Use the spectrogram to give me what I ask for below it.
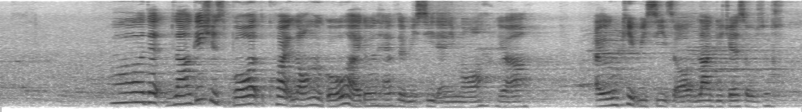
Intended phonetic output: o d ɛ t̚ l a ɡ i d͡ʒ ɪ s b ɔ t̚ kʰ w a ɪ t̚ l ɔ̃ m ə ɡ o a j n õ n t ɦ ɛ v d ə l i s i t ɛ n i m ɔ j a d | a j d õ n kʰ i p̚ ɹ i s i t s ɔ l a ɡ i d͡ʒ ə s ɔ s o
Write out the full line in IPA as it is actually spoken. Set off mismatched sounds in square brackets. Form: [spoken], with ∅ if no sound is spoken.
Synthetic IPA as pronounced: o d ɛ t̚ l a ɡ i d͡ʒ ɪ s b ɔ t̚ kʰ w a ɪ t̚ l ɔ̃ [ŋ] ə ɡ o a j [d] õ n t ɦ ɛ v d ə [ɹ] i s i t ɛ n i m ɔ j a [∅] | a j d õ n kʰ i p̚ ɹ i s i t s ɔ l a ɡ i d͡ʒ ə s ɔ s o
